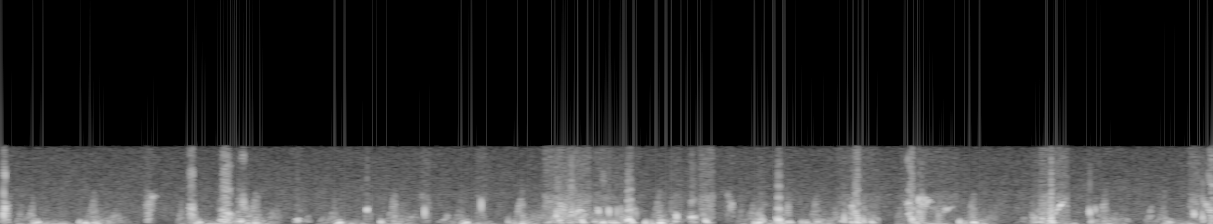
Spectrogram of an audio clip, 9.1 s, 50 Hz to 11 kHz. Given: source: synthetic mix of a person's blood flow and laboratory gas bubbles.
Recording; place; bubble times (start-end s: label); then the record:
Doppler ultrasound of blood flow; precordium
0.00-0.10 s: bubbles
1.08-1.18 s: bubbles
1.41-1.48 s: bubbles
1.64-1.89 s: bubbles
2.21-2.28 s: bubbles
2.73-2.79 s: bubbles
3.16-3.23 s: bubbles
3.57-3.65 s: bubbles
4.08-4.81 s: bubbles
5.03-5.11 s: bubbles
5.15-5.35 s: bubbles
5.44-5.51 s: bubbles
5.66-5.75 s: bubbles
5.79-5.96 s: bubbles
6.28-6.59 s: bubbles
6.75-7.18 s: bubbles
7.72-8.01 s: bubbles
8.14-8.26 s: bubbles
8.92-9.11 s: bubbles
From the record:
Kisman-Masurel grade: 243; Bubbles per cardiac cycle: several, 3 to 8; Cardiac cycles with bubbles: 100%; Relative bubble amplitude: loud (0.450 to 0.775); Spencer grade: 3 (all of the cardiac periods contain showers or single bubble signals, but not dominating or overriding the cardiac motion signals); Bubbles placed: only in the low amplitude regions of the cardiac cycle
